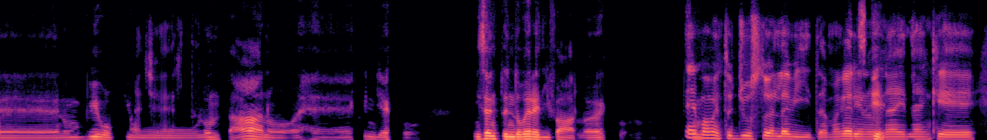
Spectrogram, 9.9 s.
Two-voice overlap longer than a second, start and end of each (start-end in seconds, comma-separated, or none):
none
